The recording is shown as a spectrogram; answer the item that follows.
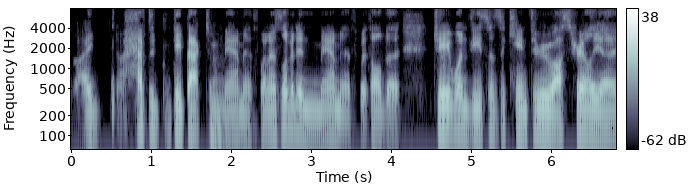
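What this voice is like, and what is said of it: Usual voice. Nothing is said of it.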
